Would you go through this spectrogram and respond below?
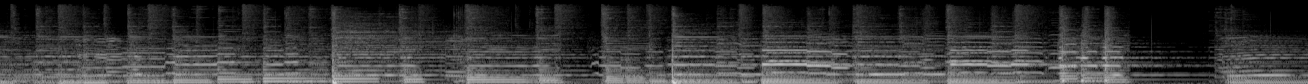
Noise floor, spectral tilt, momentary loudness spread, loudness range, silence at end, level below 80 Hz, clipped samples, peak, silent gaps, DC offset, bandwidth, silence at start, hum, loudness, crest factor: -46 dBFS; -6 dB/octave; 10 LU; 3 LU; 0 s; -34 dBFS; under 0.1%; -4 dBFS; none; under 0.1%; 18 kHz; 0 s; none; -25 LUFS; 22 dB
